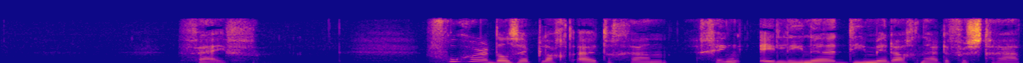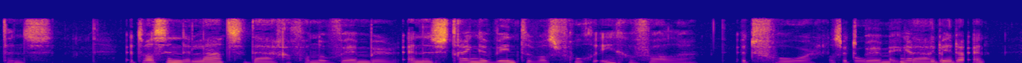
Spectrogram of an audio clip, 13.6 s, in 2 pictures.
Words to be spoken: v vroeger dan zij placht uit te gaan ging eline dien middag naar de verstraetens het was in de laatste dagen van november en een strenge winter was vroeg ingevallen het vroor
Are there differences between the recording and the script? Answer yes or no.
yes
